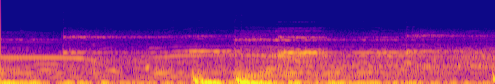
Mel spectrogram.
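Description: Live concert music played loud over a festival sound system: held synth tones over deep bass, with heavy bass thumps about a second in.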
